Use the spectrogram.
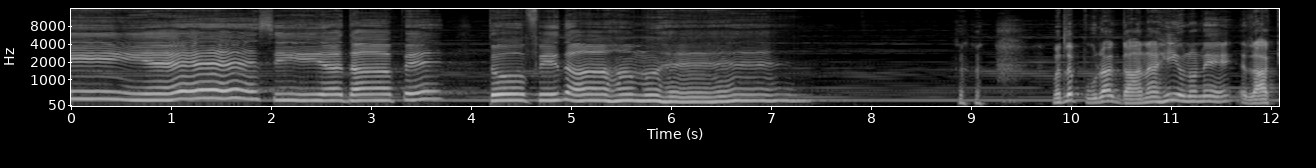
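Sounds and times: person singing: 0.0 - 7.5.

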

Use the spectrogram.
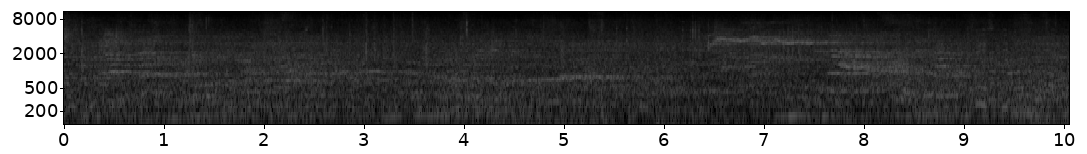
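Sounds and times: indistinct crowd chatter: 0.0 - 10.0.

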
